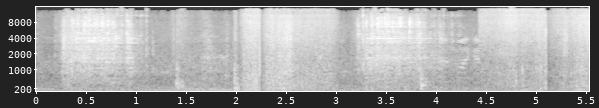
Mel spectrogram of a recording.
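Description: Harvesting machines grind and rattle during a timed team harvest competition, with harsh mechanical noise coming in repeated loud bursts and short dips between them.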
